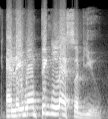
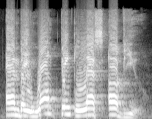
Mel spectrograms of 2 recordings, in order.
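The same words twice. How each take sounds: First: The phrase is said at a normal pace. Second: The phrase is said slowly and smoothly.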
